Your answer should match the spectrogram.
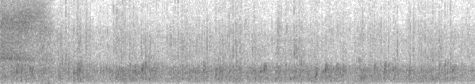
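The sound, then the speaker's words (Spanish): An audience applauds the Lord, clapping steadily, a dense wash of many hands at moderate volume, continuous throughout with no voices standing out. “Yo le daría un aplauso al Señor en el día de hoy si tú eres uno de esos.”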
